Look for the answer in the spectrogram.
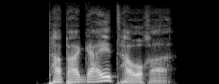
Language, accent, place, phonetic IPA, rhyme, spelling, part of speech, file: German, Germany, Berlin, [papaˈɡaɪ̯ˌtaʊ̯xɐ], -aɪ̯taʊ̯xɐ, Papageitaucher, noun, De-Papageitaucher.ogg
- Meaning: Atlantic puffin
